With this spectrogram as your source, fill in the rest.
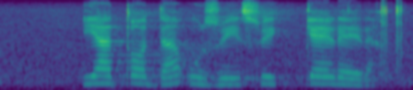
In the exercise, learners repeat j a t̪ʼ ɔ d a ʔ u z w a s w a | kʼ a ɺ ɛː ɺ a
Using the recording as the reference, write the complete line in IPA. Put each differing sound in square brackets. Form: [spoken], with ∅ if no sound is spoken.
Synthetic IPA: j a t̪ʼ ɔ d a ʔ u z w [i] s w [i] | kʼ [ɛ] ɺ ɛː ɺ a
